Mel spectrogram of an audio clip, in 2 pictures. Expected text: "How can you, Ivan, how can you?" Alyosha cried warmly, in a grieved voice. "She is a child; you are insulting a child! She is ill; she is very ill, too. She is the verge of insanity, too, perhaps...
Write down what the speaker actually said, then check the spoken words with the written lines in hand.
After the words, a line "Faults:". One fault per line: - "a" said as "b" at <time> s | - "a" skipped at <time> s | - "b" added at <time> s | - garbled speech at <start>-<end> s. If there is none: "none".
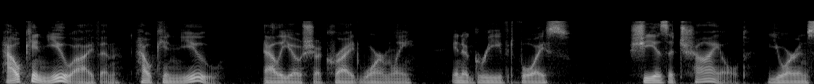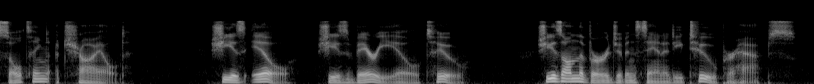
"How can you, Ivan, how can you?" Alyosha cried warmly, in a grieved voice. "She is a child; you are insulting a child! She is ill; she is very ill, too. She is on the verge of insanity, too, perhaps...
Faults:
- "on" added at 13.8 s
